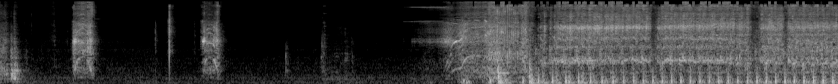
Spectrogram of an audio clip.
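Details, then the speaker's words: 1968 Briggs & Stratton 2.25 hp single-cylinder engine, first start after sitting for decades, running on a workbench not bolted down: a few clicks, then it catches and settles into a quick, even putter with no knocks or misses; it runs healthy. "Holy cow, it just fired right up. Can't beat an old Briggs. That was phenomenal."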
